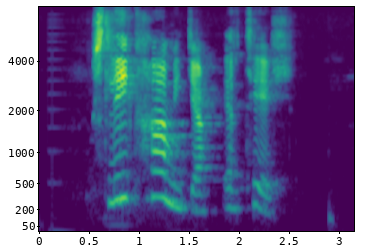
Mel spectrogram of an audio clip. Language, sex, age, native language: Icelandic, female, 30-39, Icelandic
